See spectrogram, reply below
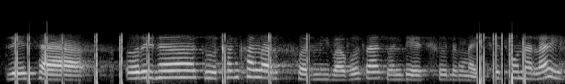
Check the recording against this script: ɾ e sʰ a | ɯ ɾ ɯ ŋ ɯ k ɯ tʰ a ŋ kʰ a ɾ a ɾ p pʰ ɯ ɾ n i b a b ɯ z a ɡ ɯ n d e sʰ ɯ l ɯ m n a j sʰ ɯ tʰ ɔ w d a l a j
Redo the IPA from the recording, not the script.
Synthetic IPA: ɾ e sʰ a | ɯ ɾ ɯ n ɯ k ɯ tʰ a ŋ kʰ a l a ɾ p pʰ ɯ ɾ n i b a b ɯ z a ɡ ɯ n d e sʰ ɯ l ɯ ŋ n a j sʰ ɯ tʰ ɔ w n a l a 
